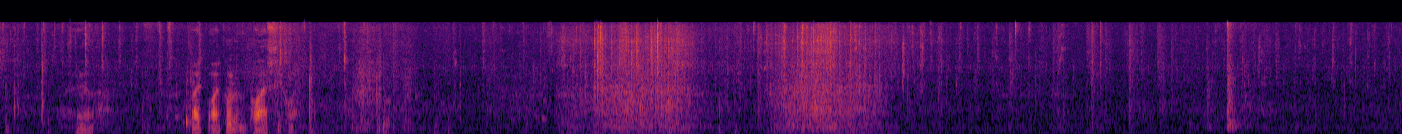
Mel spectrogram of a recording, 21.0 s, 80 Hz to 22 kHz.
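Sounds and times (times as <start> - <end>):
claws clicking and scraping: 8.2 - 17.7.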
